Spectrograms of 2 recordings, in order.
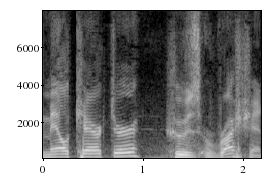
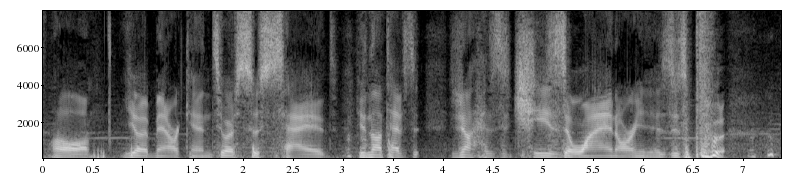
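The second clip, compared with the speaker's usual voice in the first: put-on French accent; 2 semitones lower than usual. Host mocking Americans as a typical Frenchman, in a French accent. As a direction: scoff at Americans in a French accent, ending in a spit. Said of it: "My typical French accent is".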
